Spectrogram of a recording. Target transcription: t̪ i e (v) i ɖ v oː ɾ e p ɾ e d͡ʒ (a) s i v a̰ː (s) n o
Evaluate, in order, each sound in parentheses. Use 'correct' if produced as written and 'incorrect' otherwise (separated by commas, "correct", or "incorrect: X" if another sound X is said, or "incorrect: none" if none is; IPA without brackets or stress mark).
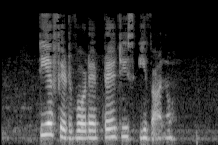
incorrect: f, incorrect: i, incorrect: none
